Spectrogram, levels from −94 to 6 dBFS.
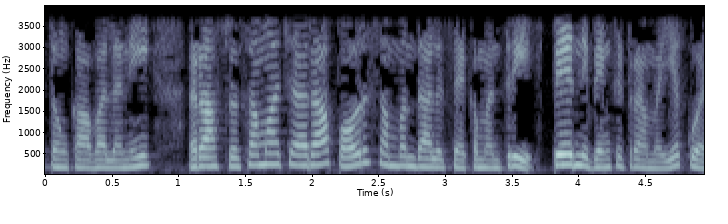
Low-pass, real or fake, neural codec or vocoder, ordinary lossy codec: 3.6 kHz; real; none; none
